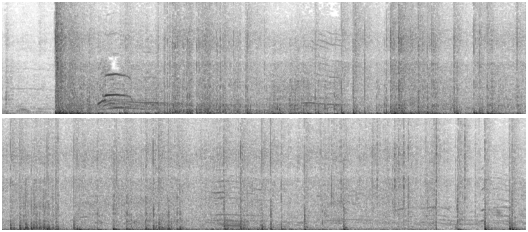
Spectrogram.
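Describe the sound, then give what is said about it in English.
Rapid, chaotic fireworks blasts and crackling bursts erupt suddenly and continue densely, loud, with whistling streaks and what sounds like crowd voices shouting underneath, as fireworks in Simi Valley go sideways after their platform collapsed, injuring many people. “But anyway, in Simi Valley, the platform that the fireworks were on actually collapsed. So fireworks that should have gone up went over.”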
